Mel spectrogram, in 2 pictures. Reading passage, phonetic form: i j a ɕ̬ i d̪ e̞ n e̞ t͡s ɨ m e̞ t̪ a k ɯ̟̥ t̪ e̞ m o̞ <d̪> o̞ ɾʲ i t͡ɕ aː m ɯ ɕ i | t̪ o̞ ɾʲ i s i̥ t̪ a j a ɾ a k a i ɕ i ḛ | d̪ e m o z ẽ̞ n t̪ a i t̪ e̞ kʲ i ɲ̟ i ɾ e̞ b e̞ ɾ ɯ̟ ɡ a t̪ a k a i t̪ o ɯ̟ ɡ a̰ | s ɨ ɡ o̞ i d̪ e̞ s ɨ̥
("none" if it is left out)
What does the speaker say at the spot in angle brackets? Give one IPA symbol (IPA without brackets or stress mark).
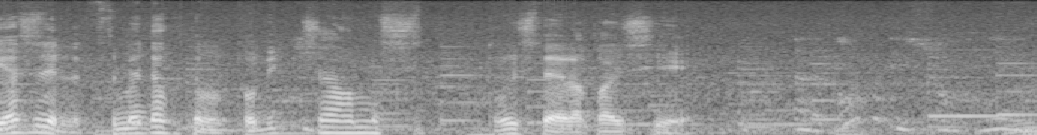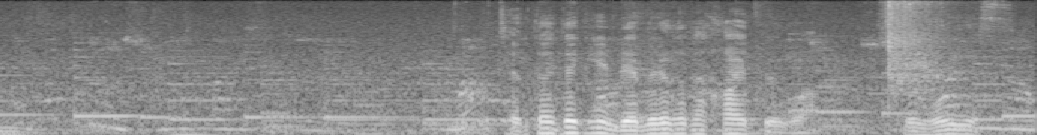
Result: t̪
